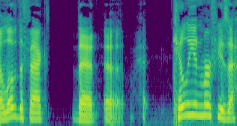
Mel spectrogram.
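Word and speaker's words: Cillian Murphy: was and I love the fact that uh Killian Murphy is that how you say his name I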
